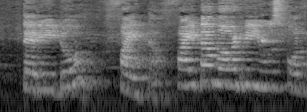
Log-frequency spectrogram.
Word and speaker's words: Pteridophyta: P is silent. Pteridophyta.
